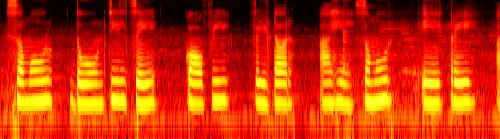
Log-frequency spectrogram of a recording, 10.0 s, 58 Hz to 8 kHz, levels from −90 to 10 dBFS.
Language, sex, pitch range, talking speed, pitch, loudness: Marathi, female, 135-220 Hz, 65 wpm, 210 Hz, -18 LUFS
